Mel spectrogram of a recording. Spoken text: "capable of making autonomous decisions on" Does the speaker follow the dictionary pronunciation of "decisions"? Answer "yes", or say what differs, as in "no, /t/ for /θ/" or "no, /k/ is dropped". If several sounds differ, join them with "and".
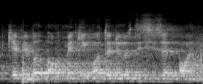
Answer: no, /z/ is dropped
